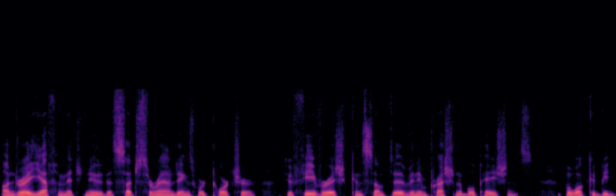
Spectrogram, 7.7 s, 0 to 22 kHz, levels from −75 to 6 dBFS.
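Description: Lost packets rebuilt from error correction at 2.03–2.13 s, 4.53–4.59 s and 5.63–5.77 s: instead of gaps, the speech turns briefly rough and noisy as the decoder plays lower-quality backup copies carried in the following packets, consistent with separate losses of roughly three, two and four packets.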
